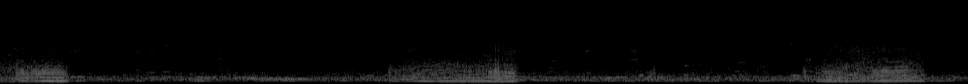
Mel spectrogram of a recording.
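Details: Sleeping pug named Bóris snores in three separate rattling breaths, about four seconds apart, with quieter low wheezing between them in a small room.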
